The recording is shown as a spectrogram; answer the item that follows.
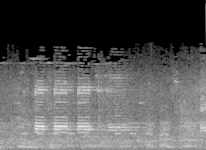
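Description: Street background of traffic and distant voices during a pause in the speech, with a run of short, high-pitched tones from about a third of a second in until near the end.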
